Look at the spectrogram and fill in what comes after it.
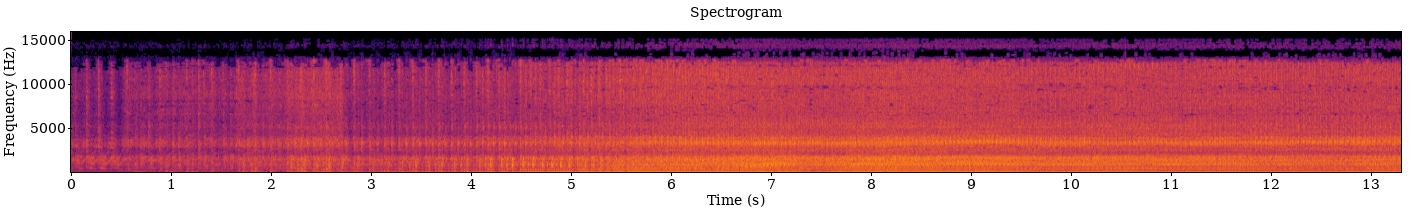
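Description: VW T2 bus's air-cooled flat-four engine catching and picking up over the first four seconds or so, then running with its revs rising and falling a few times before settling.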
